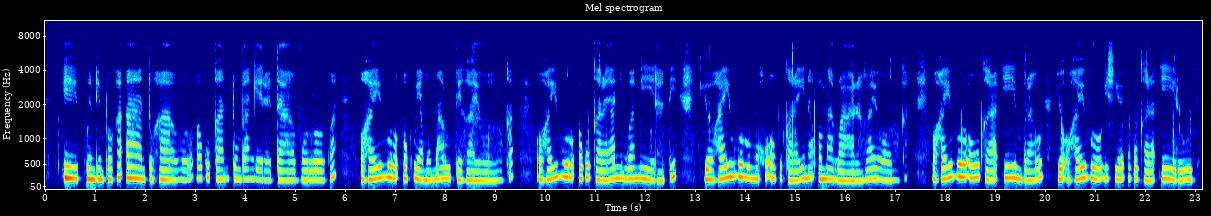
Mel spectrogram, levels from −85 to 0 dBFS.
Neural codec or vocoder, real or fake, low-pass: none; real; 7.2 kHz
